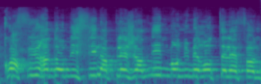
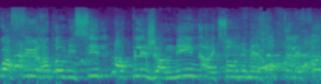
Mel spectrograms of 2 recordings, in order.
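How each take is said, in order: First: Quoting it back higher, teasing; mock-quoting the sign. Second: Reading the sign out, voice high. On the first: Teasing the neighbour about her roof sign, high mocking quote. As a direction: throw her words back at her. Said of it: "Qu'est-ce que t'as écrit?". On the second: Retold or imitated. Reading the roof sign to the audience, mock ad voice. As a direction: announce it like an ad. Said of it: "reading the neighbour's roof sign".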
